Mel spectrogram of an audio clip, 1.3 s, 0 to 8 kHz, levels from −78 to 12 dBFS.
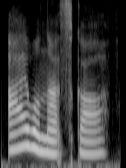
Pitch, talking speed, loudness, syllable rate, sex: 215 Hz, 190 wpm, -15 LUFS, 4.1 syllables/s, female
